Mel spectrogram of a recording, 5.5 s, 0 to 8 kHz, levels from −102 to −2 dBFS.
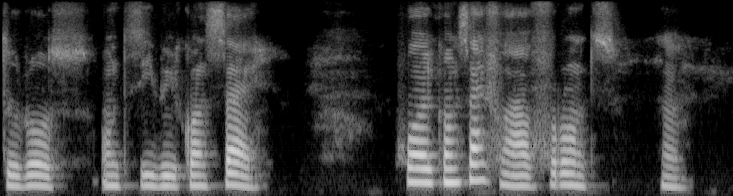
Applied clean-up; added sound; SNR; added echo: none; none; none; none.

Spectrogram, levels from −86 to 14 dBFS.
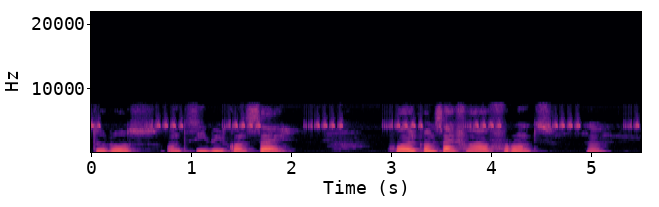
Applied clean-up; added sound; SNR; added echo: none; Cricket; 14 dB; none.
